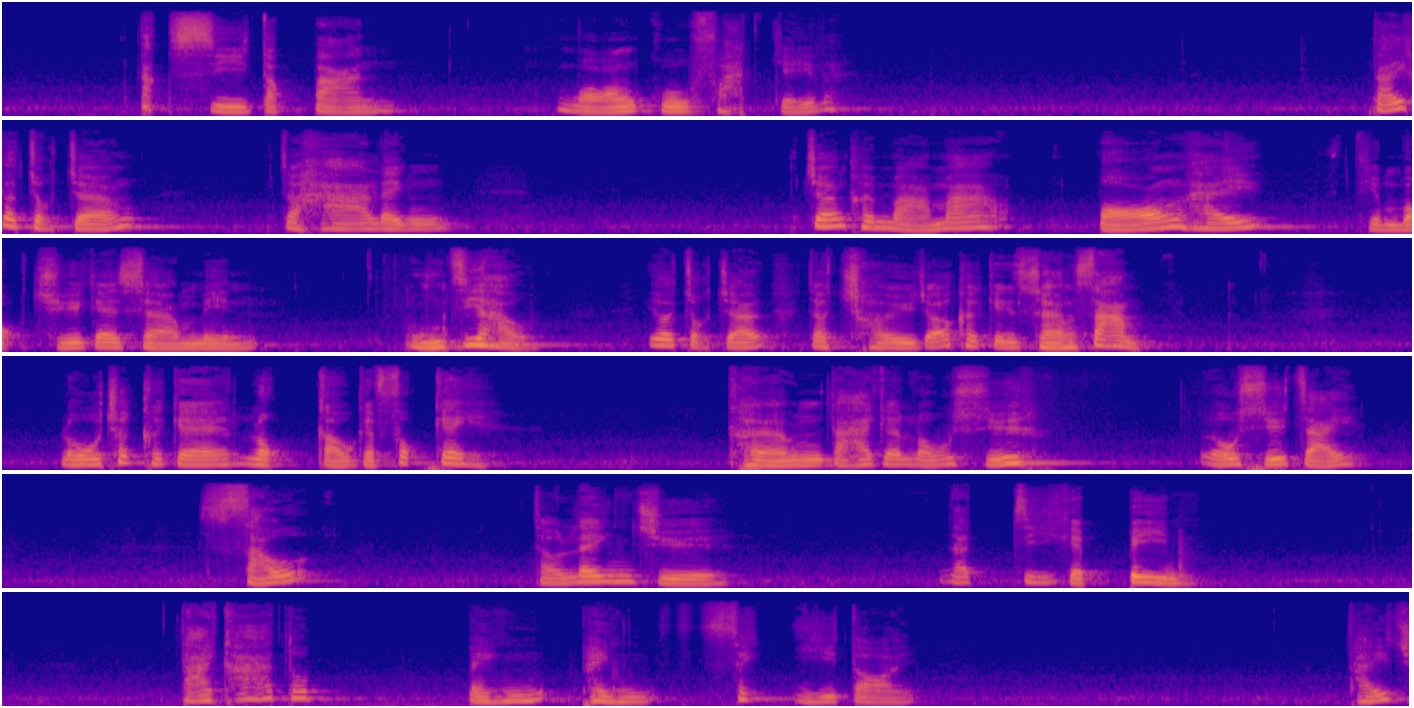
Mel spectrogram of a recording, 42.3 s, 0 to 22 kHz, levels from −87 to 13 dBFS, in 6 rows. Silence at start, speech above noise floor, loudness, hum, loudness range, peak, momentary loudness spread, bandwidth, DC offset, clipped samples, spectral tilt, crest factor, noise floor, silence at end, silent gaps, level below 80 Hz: 0.7 s; 33 dB; -30 LUFS; none; 7 LU; -10 dBFS; 13 LU; 15.5 kHz; under 0.1%; under 0.1%; -5.5 dB/octave; 20 dB; -62 dBFS; 0 s; none; -62 dBFS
